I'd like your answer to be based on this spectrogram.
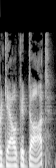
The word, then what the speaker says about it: Gadot: Or Gal Gadot, depending on how you want to pronounce it. – Will we accept that? – Yes. Because that is technically how you're supposed to pronounce it.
